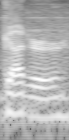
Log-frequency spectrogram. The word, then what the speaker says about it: Qatar: And I apologize to any Qatarians or I've heard it pronounced gutter as well, but that I don't know, at least in English, even though that might be the correct pronunciation in English, that doesn't sound as uh palatable as Qatar.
